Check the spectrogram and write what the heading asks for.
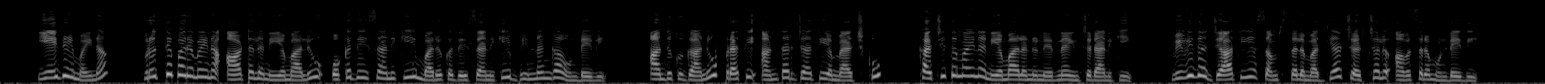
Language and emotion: Telugu, neutral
